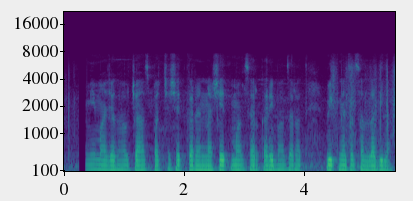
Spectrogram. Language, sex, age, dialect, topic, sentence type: Marathi, male, 25-30, Northern Konkan, agriculture, statement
